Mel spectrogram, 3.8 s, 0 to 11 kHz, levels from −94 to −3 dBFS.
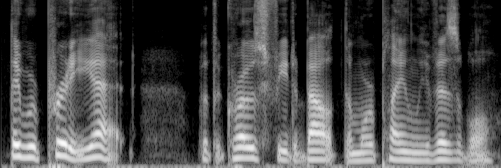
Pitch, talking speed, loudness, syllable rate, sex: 180 Hz, 205 wpm, -18 LUFS, 6.7 syllables/s, female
